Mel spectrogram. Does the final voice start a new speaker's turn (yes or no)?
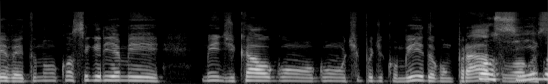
yes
